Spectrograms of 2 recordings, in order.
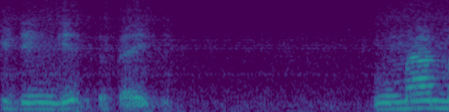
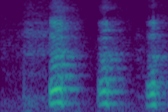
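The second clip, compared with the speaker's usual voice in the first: laugh; 10 semitones higher, 5 dB louder than usual. Real, not acted. Laughing about strict father.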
